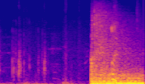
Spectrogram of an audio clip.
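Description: A sudden loud boom with a heavy low rumble starts about a second and a half in and lasts about a second, after a quiet start.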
